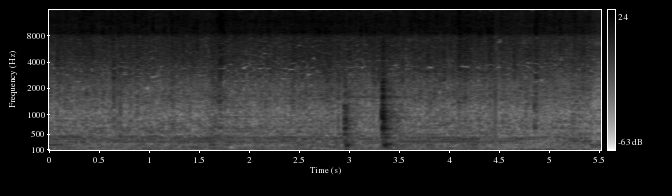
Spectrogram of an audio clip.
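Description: Diced meat sizzling as it fries in a nonstick wok, stirred with a wooden spatula, with a couple of sharp spatula knocks against the pan a little past the middle.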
